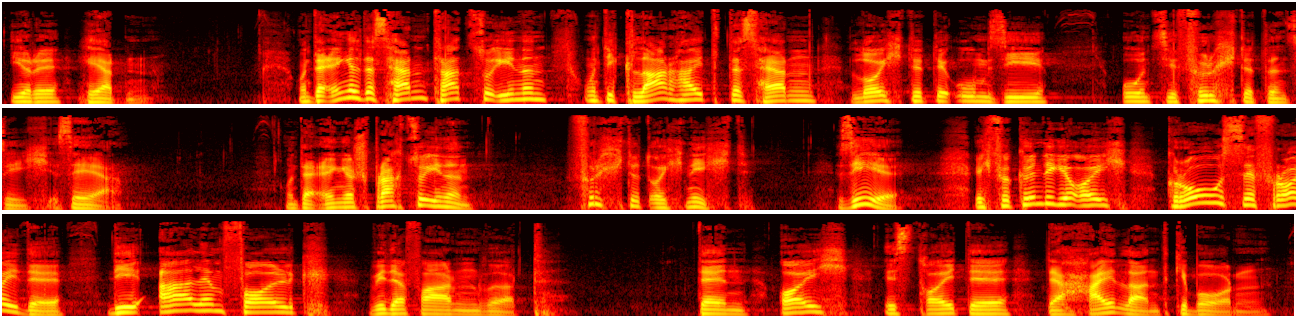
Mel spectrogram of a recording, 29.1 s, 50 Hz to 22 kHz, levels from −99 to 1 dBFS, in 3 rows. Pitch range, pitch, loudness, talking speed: 120-170 Hz, 135 Hz, -27 LUFS, 105 wpm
